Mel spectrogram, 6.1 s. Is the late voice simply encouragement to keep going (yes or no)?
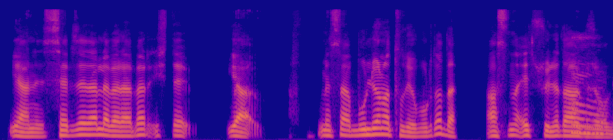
no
